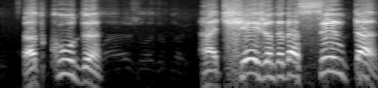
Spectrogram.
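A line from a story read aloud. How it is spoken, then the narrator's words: Shouted. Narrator (Russian): заорал Костя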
